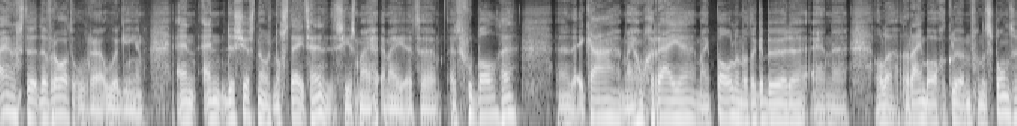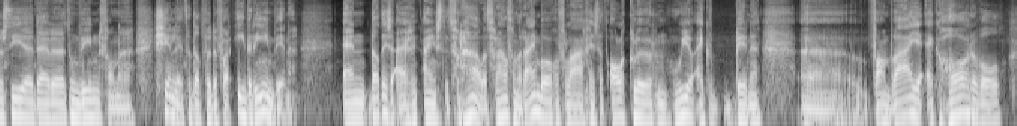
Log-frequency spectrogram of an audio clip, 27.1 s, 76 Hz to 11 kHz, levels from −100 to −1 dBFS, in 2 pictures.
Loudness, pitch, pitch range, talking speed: -16 LUFS, 95 Hz, 85-110 Hz, 180 wpm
